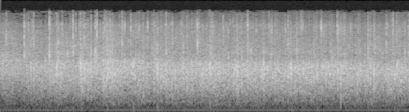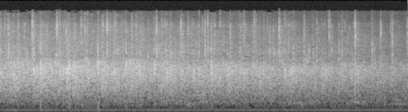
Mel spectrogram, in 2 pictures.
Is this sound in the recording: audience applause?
yes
